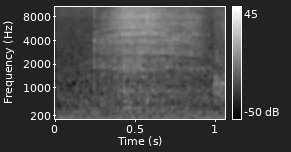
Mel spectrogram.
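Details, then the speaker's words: A single harsh, rattling snort in sleep over low background rumble: heavy snoring, presented as a sign of obstructive sleep apnea, with a choking catch of breath at the end. "이게 지금 소위 말하는 코골이하고 심해지면 이 소리 끝에 보면 컥 하면서 숨이 막히는 것을 들을 수 있습니다."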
